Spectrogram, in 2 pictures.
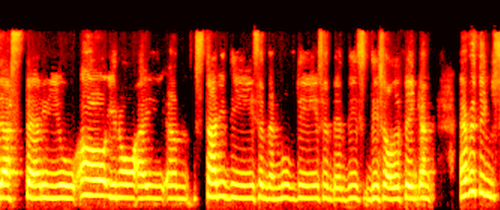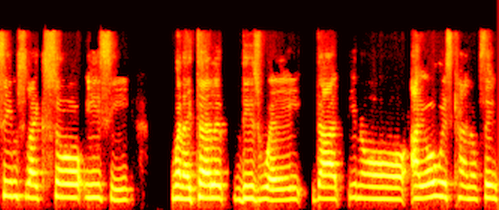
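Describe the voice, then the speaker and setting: A woman speaks at a fairly slow pace with a Colombian accent, her high-pitched voice carrying a dark, mellow tone and fairly even intonation over a quiet background. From Colombia, Medellin. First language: Spanish. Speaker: medical geneticist. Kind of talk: panel discussion. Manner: hesitant, with many fillers.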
